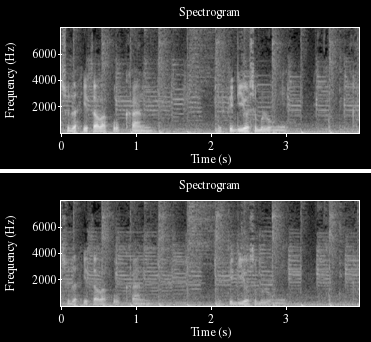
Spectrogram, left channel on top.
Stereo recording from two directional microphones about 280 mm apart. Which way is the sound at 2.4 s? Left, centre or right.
Left.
